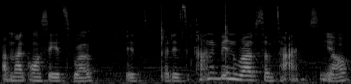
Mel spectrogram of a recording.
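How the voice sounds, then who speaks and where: Against music in the background, a woman at medium pitch speaks with lively intonation. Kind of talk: casual chat. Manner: hesitant, repeats words.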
